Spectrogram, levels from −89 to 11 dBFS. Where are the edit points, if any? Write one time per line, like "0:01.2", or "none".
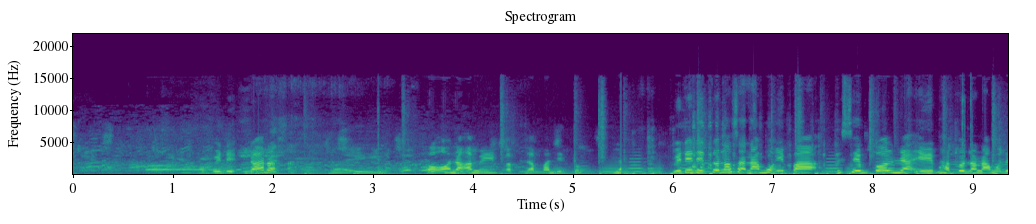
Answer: none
